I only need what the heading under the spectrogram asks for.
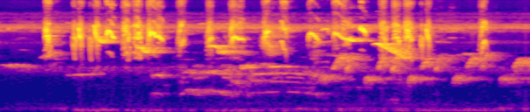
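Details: Crested jay, called sogon, singing in a lively 'materi full gereja tarung' style. A dense stream of sharp, high chirps and short buzzy notes overlaps with lower warbled phrases. The delivery is continuous and busy throughout.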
